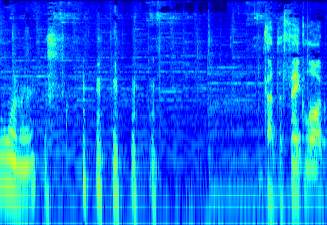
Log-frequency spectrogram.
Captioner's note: laughs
